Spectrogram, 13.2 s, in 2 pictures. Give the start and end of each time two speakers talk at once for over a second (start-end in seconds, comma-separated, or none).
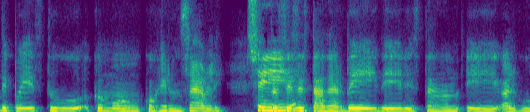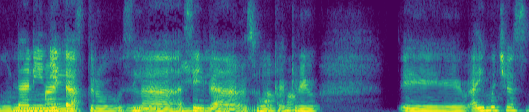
6.8-10.4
